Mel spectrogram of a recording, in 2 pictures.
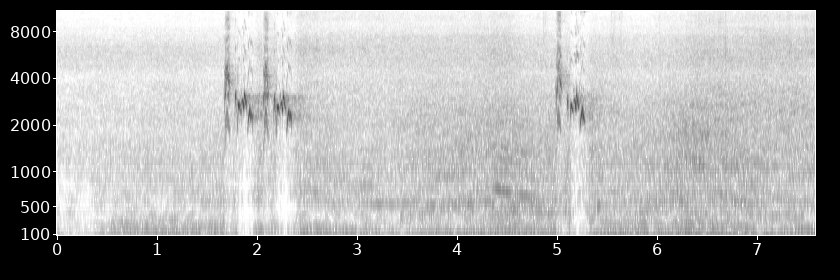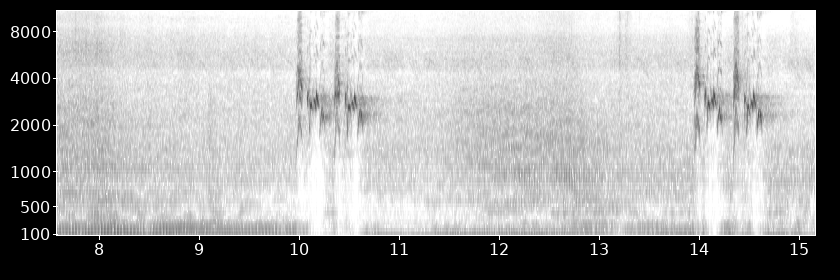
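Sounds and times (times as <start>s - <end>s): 
Sooty-headed bulbul giving liquid chattering whistled phrases: 1.1s - 5.6s, 9.9s - 11.0s, 13.8s - 15.1s.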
